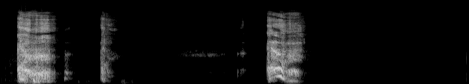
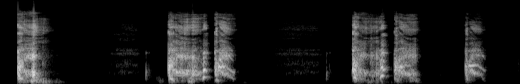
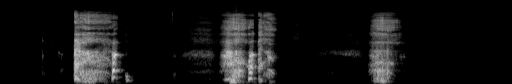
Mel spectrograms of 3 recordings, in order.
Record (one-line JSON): {"cough_length": "4.7 s", "cough_amplitude": 30559, "cough_signal_mean_std_ratio": 0.3, "three_cough_length": "5.2 s", "three_cough_amplitude": 32768, "three_cough_signal_mean_std_ratio": 0.39, "exhalation_length": "5.1 s", "exhalation_amplitude": 31859, "exhalation_signal_mean_std_ratio": 0.33, "survey_phase": "beta (2021-08-13 to 2022-03-07)", "age": "45-64", "gender": "Female", "wearing_mask": "No", "symptom_cough_any": true, "symptom_runny_or_blocked_nose": true, "symptom_fatigue": true, "symptom_change_to_sense_of_smell_or_taste": true, "symptom_onset": "8 days", "smoker_status": "Never smoked", "respiratory_condition_asthma": false, "respiratory_condition_other": false, "recruitment_source": "Test and Trace", "submission_delay": "3 days", "covid_test_result": "Positive", "covid_test_method": "ePCR"}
